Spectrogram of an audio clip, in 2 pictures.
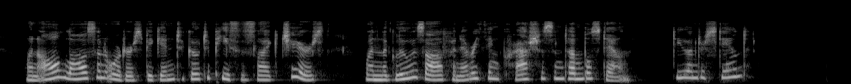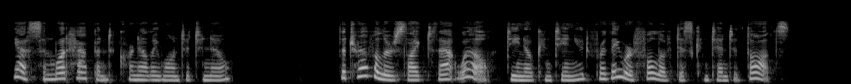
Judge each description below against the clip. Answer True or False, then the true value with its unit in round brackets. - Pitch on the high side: True (235 Hz)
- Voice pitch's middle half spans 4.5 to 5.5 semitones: True (5.1 semitones)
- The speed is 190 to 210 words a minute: False (170 wpm)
